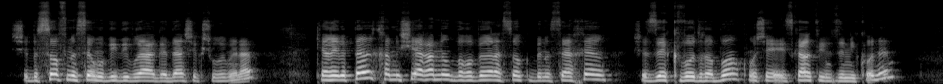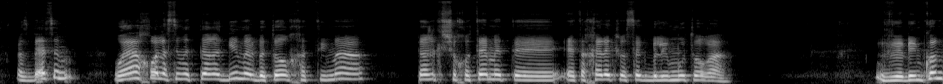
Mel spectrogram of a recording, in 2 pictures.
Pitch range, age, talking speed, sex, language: 180-240 Hz, 30-49, 145 wpm, male, Hebrew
